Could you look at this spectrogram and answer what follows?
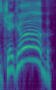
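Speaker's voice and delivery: high, drawn-out name call. Retold or imitated. Reading one viewer's greeting to another, called out. Reads chat shout of a name.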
